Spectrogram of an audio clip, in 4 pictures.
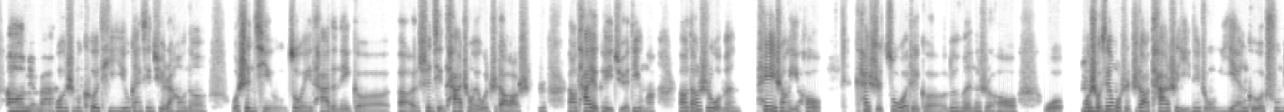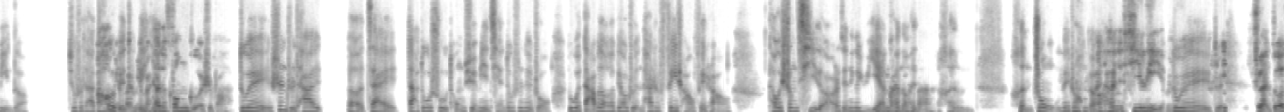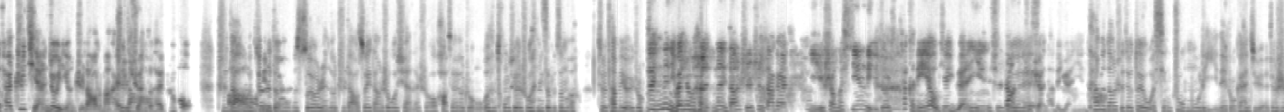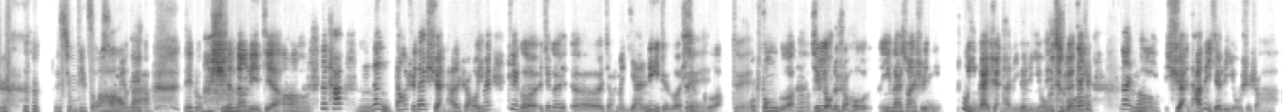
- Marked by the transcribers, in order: laughing while speaking: "那种的"; chuckle; laughing while speaking: "为什么"; laugh; chuckle; laughing while speaking: "嗯，是，能理解"; laughing while speaking: "那 那种"; laughing while speaking: "对不对？"
- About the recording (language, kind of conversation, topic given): Chinese, podcast, 能不能说说导师给过你最实用的建议？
